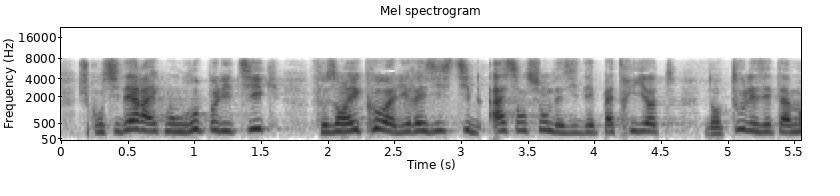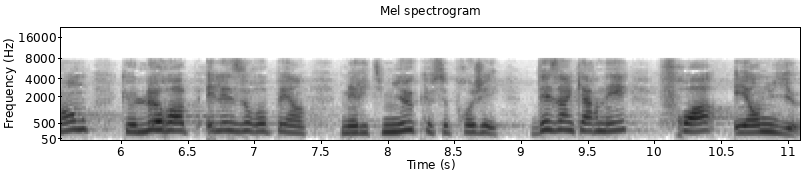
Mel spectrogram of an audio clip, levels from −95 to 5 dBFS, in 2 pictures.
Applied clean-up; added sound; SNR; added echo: none; none; none; none.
